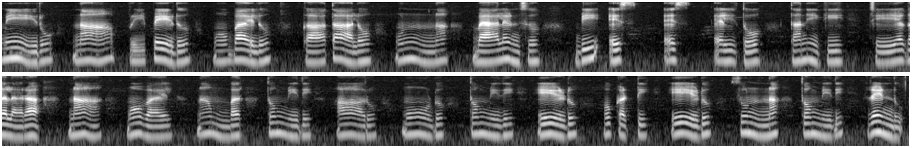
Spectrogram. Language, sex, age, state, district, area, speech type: Telugu, female, 30-45, Telangana, Peddapalli, rural, read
